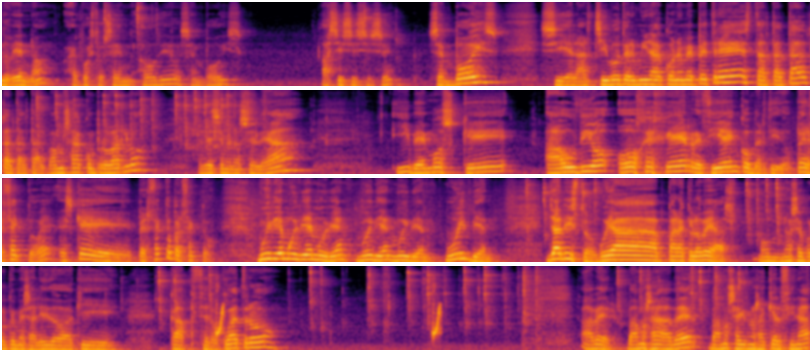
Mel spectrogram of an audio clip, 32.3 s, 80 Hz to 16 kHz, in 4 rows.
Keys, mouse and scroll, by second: 1.4 ctrl+u, 3.6-5.4 typing, 8.9-11.0 typing, 13.9 click, 14.2 click, 14.8 click, 15.1 click, 21.6-24.3 typing, 25.5-28.9 typing, 28.5 Tab, 29.1 Tab, 29.4 Return, 30.7 ctrl+d, 31.3-32.3 typing.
